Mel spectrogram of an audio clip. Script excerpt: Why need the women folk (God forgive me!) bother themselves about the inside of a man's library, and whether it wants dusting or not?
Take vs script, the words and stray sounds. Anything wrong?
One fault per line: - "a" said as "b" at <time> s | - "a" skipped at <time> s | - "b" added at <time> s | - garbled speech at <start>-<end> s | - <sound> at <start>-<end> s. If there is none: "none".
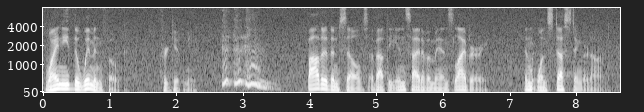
- "God" skipped at 1.3 s
- throat clearing at 2.7-3.6 s
- "whether" skipped at 7.3 s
